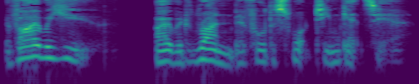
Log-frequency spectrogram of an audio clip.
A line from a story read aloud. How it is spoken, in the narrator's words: she whispered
